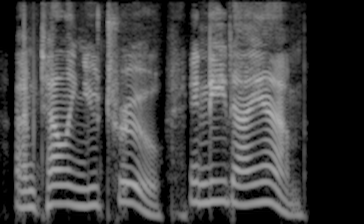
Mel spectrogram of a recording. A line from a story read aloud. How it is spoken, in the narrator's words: sobbed out my child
